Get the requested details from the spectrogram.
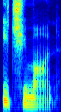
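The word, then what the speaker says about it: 一万: But the second you hit 10,000, you must add ichi. It is always ichiman, never just man.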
